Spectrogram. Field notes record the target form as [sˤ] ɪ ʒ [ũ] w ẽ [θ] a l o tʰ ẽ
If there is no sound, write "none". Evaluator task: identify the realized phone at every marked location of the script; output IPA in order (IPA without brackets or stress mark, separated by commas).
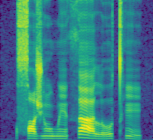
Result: sˤ, õ, θ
